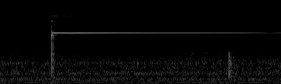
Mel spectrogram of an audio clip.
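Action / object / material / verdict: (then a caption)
tap / silver dollar coin / silver / real. A silver Morgan dollar set in a pocket pinger is tapped once with a stick, producing a clear, bell-like ring that sustains for over a second. A faint second tick follows near the end. The ring is confirmed as an authentic Morgan dollar, passing all three checks.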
